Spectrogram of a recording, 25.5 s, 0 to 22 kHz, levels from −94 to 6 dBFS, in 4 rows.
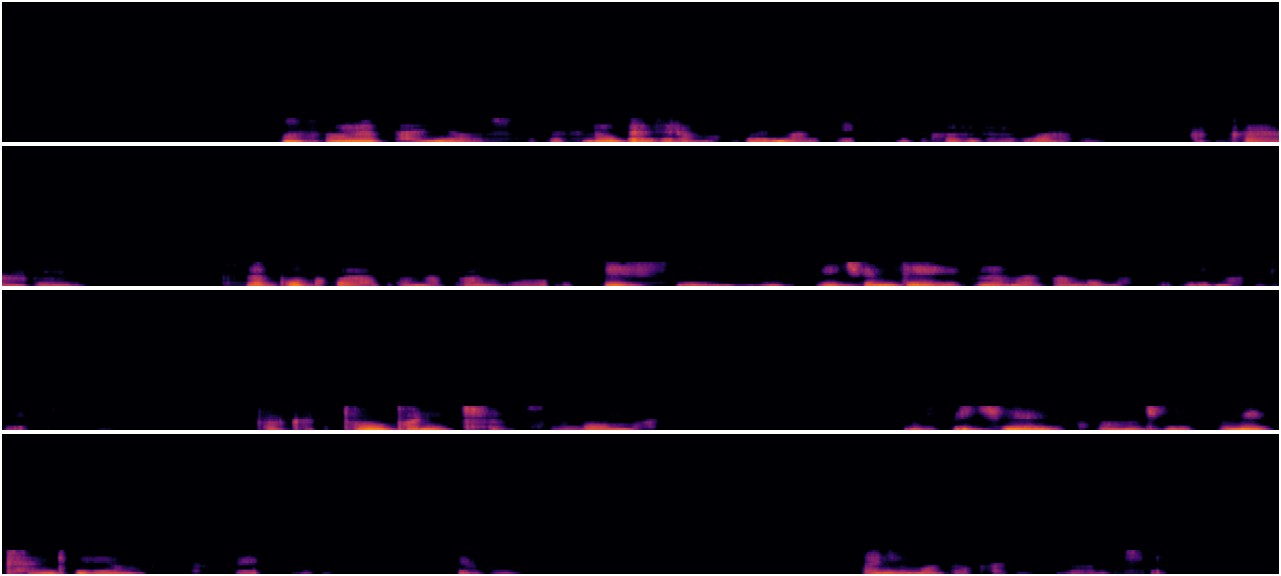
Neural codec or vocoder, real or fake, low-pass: codec, 24 kHz, 0.9 kbps, DualCodec; fake; 3.6 kHz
